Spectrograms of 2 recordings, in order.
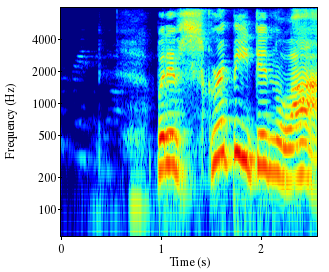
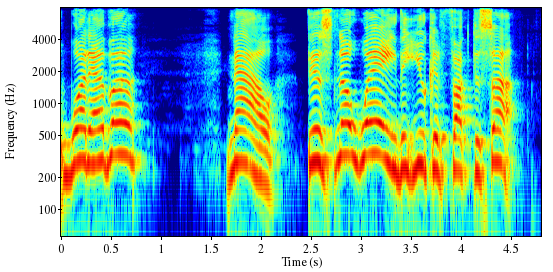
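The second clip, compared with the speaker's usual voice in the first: louder, higher, pressing the accusation hard; heated accusation; 5 semitones higher, 5 dB louder than usual. Real, not acted. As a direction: hammer him with it, voice raised and sharp. Accusing Scrippy in a rant.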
